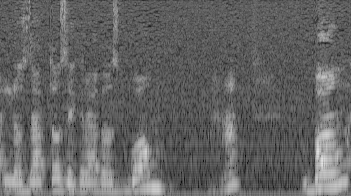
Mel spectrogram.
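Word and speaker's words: Baumé: datos de grados bom bom es el apellido de un francés y así se pronuncia ya nunca van a decir baume regularmente la gente ya sabe que se conoce como los grados bone entonces eso es nuevo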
